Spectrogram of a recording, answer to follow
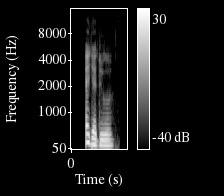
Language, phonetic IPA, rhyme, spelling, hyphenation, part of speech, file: Hungarian, [ˈɛɟɛdyl], -yl, egyedül, egye‧dül, adverb, Hu-egyedül.ogg
- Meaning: 1. alone, by oneself, on one's own 2. exclusively (nothing else, only the given thing)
